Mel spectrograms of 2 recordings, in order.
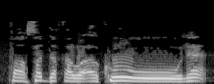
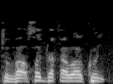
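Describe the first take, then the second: First: The last word ends in a vowel. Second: The last word ends in a consonant. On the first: This is one named reciter's reading. "لكن قراءة أبي عمرو" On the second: This follows the written text of the copies. "هكذا مرسومة"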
